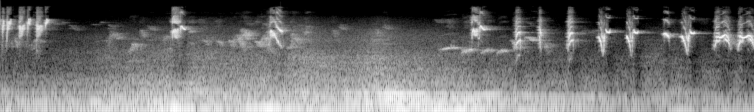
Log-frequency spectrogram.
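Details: 'Teler'-style singing from an orange-headed thrush: quick high chirps and slurred notes, a quieter stretch, then a regular series of short sharp whistled notes about every half second near the end, against a low hum.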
